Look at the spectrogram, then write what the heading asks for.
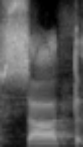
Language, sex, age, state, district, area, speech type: Hindi, male, 30-45, Madhya Pradesh, Bhopal, urban, read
